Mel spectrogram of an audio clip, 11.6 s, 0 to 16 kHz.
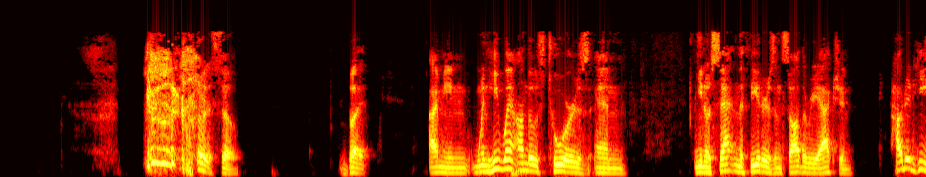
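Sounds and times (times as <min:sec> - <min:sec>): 
person clearing throat: 0:01.8 - 0:02.9
person coughing in a rasping burst: 0:01.8 - 0:02.9
speech: 0:02.4 - 0:03.1, 0:04.2 - 0:04.7, 0:05.4 - 0:07.9, 0:08.7 - 0:11.5.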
